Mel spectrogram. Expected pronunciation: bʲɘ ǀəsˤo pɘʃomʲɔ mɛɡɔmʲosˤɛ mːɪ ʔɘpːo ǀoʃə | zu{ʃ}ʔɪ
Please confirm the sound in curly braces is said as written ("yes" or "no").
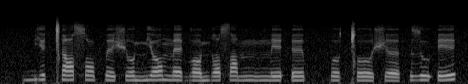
no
